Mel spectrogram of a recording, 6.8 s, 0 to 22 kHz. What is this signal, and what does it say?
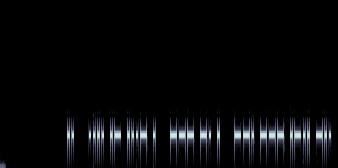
Morse code, heard as a keyed tone, about 28 wpm, 700 Hz. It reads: I HAVE ONE GOLD
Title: Sentences from Top 1000 Words - Review Part 3 - 28wpm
